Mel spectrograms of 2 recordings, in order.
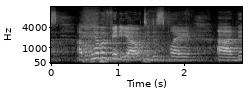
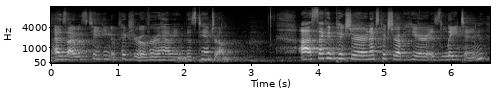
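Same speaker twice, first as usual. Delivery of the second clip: ordinary delivery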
